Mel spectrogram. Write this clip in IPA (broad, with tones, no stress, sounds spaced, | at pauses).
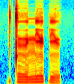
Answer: t ɨː˨ mʲ ɨː˦ pʲ ɨ˨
